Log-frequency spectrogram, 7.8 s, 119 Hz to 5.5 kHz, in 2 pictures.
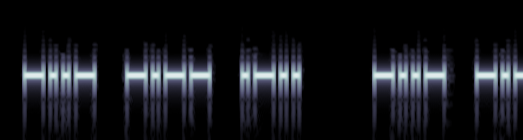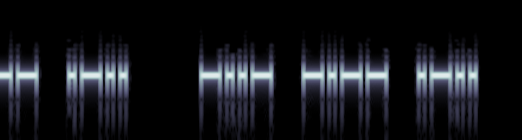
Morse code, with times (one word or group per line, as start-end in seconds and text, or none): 0.2-2.2 XYL
2.8-4.9 XYL
5.4-7.5 XYL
